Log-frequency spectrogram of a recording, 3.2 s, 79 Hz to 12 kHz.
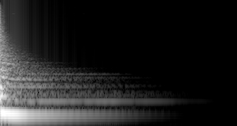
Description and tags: Slingerland3PlyMaplePoplarMapleRockKitTomHigh12x8
Toms and kicks recorded in stereo from a variety of kits.
acoustic, drums, stereo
